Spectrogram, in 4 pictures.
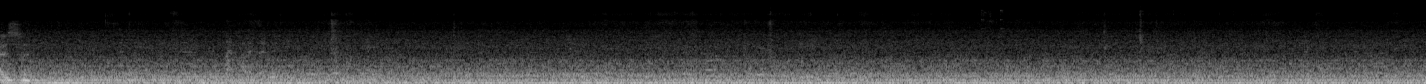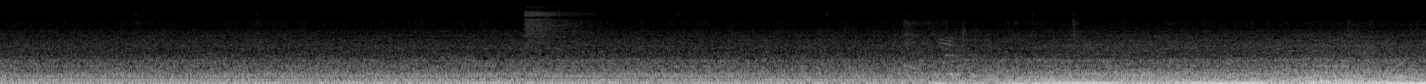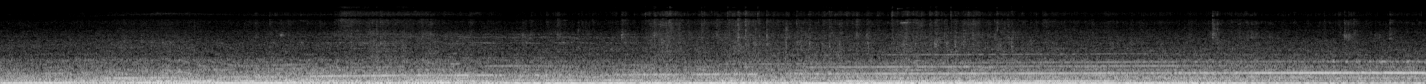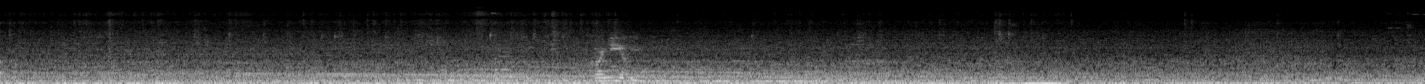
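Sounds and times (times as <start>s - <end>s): bus engine humming: 0.0s - 57.0s.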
